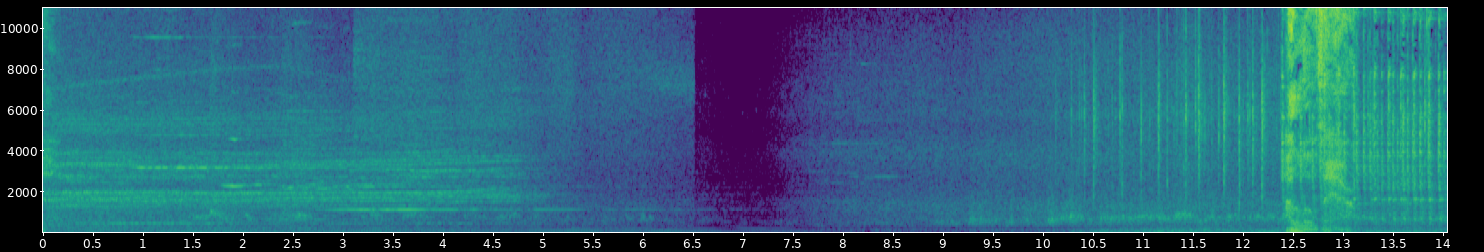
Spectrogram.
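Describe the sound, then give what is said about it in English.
A train rumbles along the tracks while its wheels squeal in sustained, piercing tones. The noise fades for a moment, then swells back with a sharp, loud hissing burst near the end. “There is an expert on the transcontinental terror train”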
